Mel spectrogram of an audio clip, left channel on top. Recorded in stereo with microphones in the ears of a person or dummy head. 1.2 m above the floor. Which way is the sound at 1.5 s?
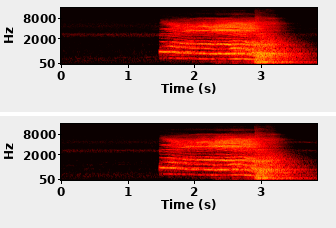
15° right (ahead or behind).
